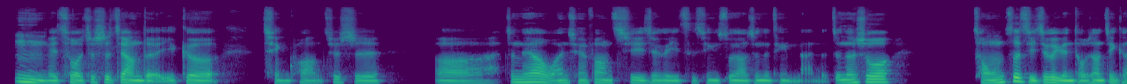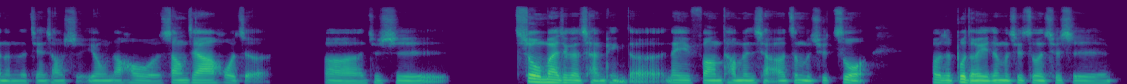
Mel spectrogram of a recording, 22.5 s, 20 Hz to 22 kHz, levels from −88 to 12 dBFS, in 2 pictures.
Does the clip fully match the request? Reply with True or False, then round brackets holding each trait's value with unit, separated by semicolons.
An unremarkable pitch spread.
False (2.3 semitones)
